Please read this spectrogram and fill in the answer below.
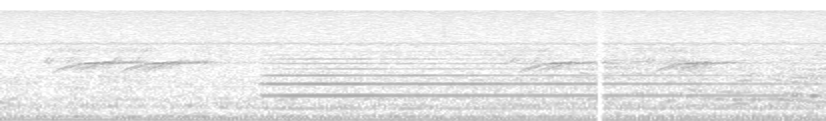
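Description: Near silence: faint short rising chirps repeating about once a second, and from just over a second in a faint steady tone of several pitches held to the end.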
